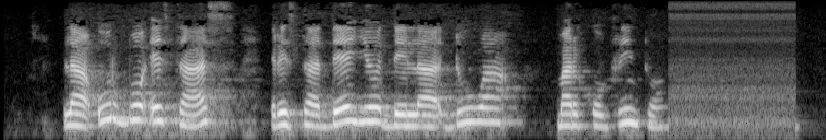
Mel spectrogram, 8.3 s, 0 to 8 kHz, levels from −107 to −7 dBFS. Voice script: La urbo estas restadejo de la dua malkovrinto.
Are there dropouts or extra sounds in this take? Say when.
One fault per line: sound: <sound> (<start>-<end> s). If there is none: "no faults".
no faults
